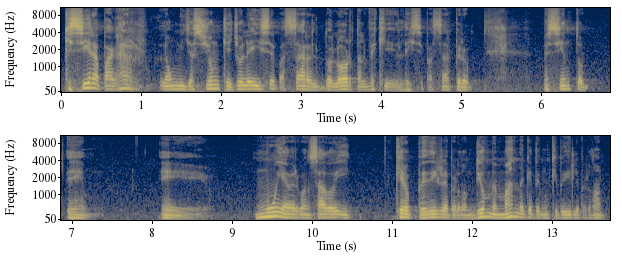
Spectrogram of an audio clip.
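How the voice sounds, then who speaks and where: A middle-aged man, preaching a heartfelt personal testimony in a halting, emotional way with frequent restarts. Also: mid-range voice. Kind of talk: sermon testimony.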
